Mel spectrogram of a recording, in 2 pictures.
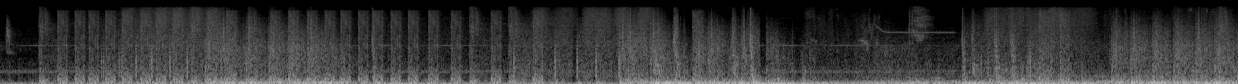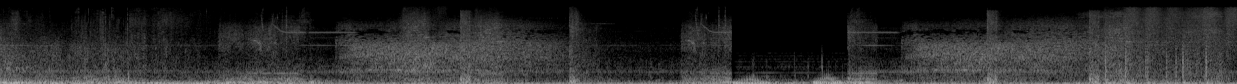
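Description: Game monsters fire roaring energy beams with loud blasts.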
